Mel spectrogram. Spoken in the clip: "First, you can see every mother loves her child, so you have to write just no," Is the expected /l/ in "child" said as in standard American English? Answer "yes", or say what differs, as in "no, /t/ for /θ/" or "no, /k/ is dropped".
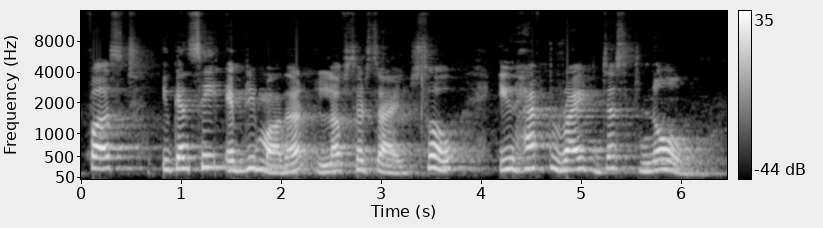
no, /l/ is dropped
